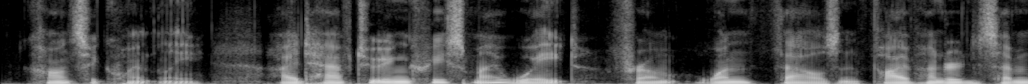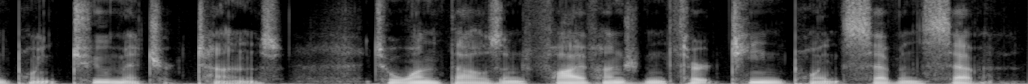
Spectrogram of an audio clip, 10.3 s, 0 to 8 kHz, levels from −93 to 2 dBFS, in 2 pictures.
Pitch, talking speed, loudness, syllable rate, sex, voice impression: 105 Hz, 150 wpm, -20 LUFS, 4.6 syllables/s, male, masculine, adult-like, slightly dark, refreshing, slightly sincere, reassuring, slightly kind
